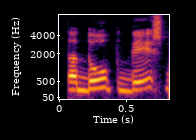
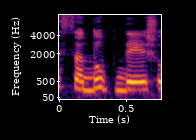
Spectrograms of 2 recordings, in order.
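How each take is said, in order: First: सदोपदेश read as the wrong form, with o; सदोपदेश with o, marked as wrong. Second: सदुपदेश read as the correct form, with u; सदुपदेश with u, the right one; correct form given. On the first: Teacher reads out the wrong spelling सदोपदेश. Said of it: "सदोपदेश नहीं होता है". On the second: Teacher gives the correct form सदुपदेश. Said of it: "सदुपदेश होता है". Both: Shown as a demonstration.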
